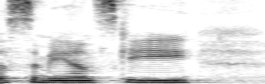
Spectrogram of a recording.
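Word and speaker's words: Szymanski: and go ahead good morning this is samansky last name is spelled s z y m an ski bar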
